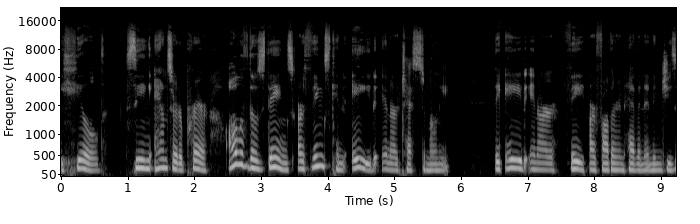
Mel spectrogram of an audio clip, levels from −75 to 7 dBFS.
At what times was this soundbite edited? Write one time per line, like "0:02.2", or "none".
0:03.1
0:04.0
0:06.6
0:07.9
